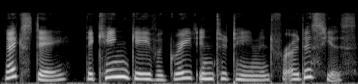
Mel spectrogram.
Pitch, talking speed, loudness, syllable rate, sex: 255 Hz, 165 wpm, -18 LUFS, 4.5 syllables/s, female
